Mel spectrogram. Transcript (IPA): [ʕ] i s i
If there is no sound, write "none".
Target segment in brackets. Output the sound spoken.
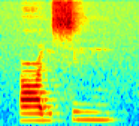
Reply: ʕ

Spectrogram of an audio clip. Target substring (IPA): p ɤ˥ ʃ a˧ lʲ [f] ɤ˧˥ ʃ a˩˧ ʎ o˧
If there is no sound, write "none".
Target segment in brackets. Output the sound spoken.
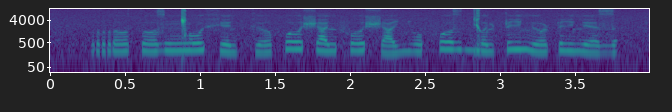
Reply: f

